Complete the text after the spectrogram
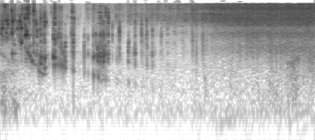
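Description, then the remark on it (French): A fizzy drink is poured, with splashy, gurgling liquid bursts in the first second giving way to a steady hiss of carbonated bubbles fizzing on its own. “Ou alors une boisson plus pétillante.”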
